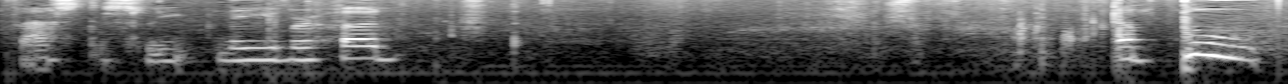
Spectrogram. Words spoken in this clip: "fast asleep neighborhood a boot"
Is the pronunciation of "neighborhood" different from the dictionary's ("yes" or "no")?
no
